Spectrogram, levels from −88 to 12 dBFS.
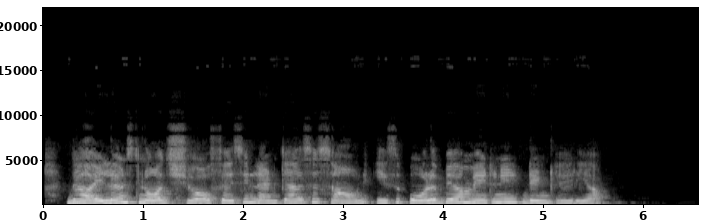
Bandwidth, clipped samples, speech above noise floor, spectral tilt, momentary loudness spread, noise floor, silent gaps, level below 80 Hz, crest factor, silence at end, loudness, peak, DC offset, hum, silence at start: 8 kHz; under 0.1%; 50 dB; -4.5 dB/octave; 9 LU; -65 dBFS; none; -70 dBFS; 14 dB; 0.95 s; -16 LUFS; -2 dBFS; under 0.1%; none; 0.25 s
